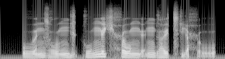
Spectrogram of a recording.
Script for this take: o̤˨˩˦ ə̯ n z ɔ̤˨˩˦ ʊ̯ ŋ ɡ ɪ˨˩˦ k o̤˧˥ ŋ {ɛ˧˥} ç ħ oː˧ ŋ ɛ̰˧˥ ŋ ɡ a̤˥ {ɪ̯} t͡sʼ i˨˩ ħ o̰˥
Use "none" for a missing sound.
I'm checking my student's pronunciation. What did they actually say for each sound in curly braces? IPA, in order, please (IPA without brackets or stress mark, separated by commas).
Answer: ɛ˥, ɪ̯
